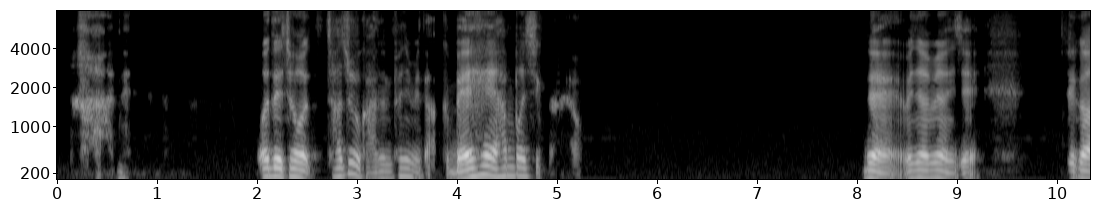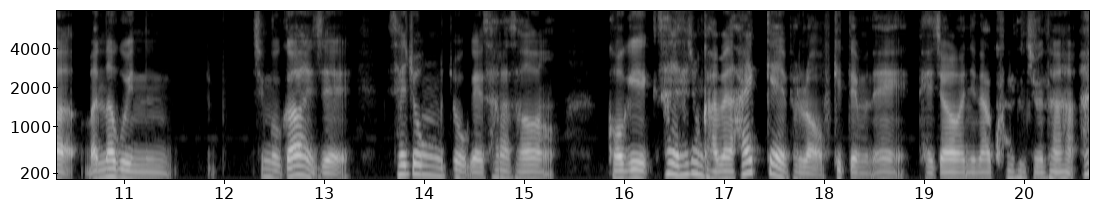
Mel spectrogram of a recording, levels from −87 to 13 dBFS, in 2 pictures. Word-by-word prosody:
아 - - -12 0.4
네. - - -15 1.3
어 145 - +4
네. 150 0 +8
저 140 -2 +4 0.2
자주 150 +5 -3
가는 115 -1 -9
편입니다. 135 -5 -7
그 - - -14
매해 150 +9 +7
1 150 +2 0
번씩 150 -2 -3
가요. - - -19 2.8
네. 120 -5 +4
왜냐면 125 -1 +2
이제 105 0 -4 0.9
제가 125 -2 +4
만나고 135 +1 +2
있는 110 -3 -6 0.8
친구가 140 - +1
이제 105 -6 -2 0.4
세종 170 - -2
쪽에 115 -4 -2
살아서 115 -2 -4 0.5
거기 125 0 +2
사실 180 -2 +1
세종 180 +2 -3
가면 120 -4 +1
할 195 +4 +1
게 190 - +2
별로 105 -4 -2
없기 - - -7
때문에 110 -1 -5
대전이나 110 +1 0
공주나 110 -2 -5
125 Hz, 200 characters per minute, -22 LUFS, 110-145 Hz, 2.8 s, 네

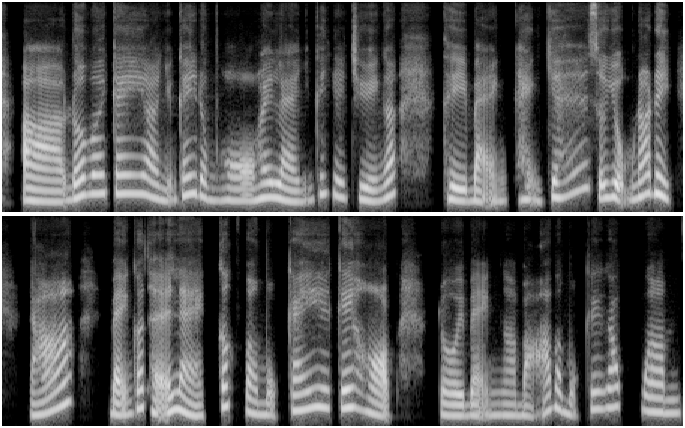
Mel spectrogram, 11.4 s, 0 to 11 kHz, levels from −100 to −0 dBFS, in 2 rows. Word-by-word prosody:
ờ, 170 -2 +4
đối 230 +7 +3
với 295 +1 +2
cái 295 -1 +1
những 200 - -6
cái 275 +4 +1
đồng 240 -8 -2
hồ 185 0 -1
hay 230 +1 +3
là 195 -7 +3
những 180 +3 -9
cái 290 +7 -5
dây 250 -4 -2
chuyền 185 -5 -1
á, 250 +5 +1 0.4
thì 195 -4 +3
bạn 180 0 -2
hạn 200 -1 -5
chế 250 - -1
sử 220 - +1
dụng 220 -3 +2
nó 260 +5 +3
đi, 285 -5 +4 0.3
đó, 270 - +2 0.3
bạn - - +2
có 285 - +2
thể 260 - +2
là 235 -8 +3 0.2
cất 310 +1 +1
vào 225 -4 0
một 180 -1 -4
cái 280 +4 +1
cái 290 +1 +5
hộp, 230 -11 +1 0.4
rồi 170 -2 +1
bạn, 180 +1 -4
ờ, 175 -1 -4
bỏ 165 +7 -3
vào 280 - +1
một 190 -7 -5
cái 270 0 -3
góc, 300 +2 -1
ơ, 225 -3 +1
225 Hz, 225 wpm, -21 LUFS, 185-280 Hz, 0.4 s, cái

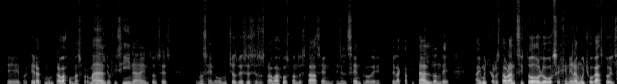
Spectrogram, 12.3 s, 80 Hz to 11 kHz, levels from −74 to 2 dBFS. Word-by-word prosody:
eh, 90 -2 -9
porque - - -14
era 100 -1 0
como 90 0 -13
un 95 - -12
trabajo 95 0 +3
más 90 0 -8
formal, 110 +2 +2
de 95 - -8
oficina, 100 +3 -5
entonces, 90 0 -10 0.5
pues 85 - -20
no 95 - -10
sé, 85 -2 -12
luego 100 +1 -12
muchas 100 -3 -6
veces 95 +1 -6
esos 95 +1 -15
trabajos 90 +2 0
cuando 85 -2 -9
estás 90 +2 0
en 85 -3 -9
en 85 0 -16
el 80 -1 -13
centro 90 -3 -5
de 75 -1 -11 0.2
de - - -8
la - - -3
capital, 95 0 +1
donde 90 -3 -5 0.5
hay 90 - -2
muchos 100 -1 -1
restaurantes 95 +3 +4
y - - -5
todo, 100 +1 +8
luego 90 -2 +5
se - - -3
genera 95 +3 +1
mucho 100 0 -1
gasto 90 -1 +4
el 80 -2 -6
95 Hz, 200 wpm, -27 LUFS, 90-100 Hz, 0.5 s, todo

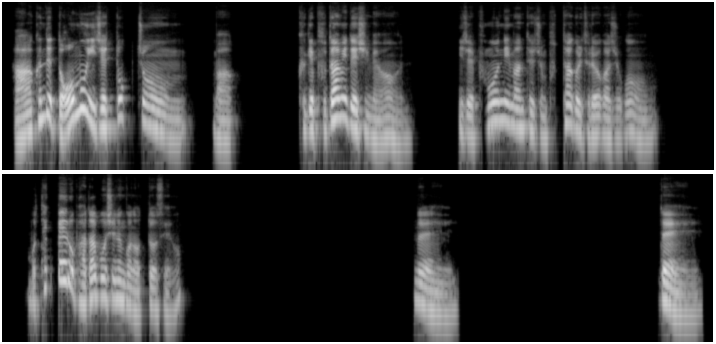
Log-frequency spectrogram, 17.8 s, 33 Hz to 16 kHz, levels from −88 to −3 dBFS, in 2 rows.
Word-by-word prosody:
아 120 +7 +3
근데 220 +5 +3
너무 290 +3 +6
이제 155 -3 +3
또 230 +1 -1
좀 135 - -3 0.3
막 100 -1 -7 0.7
그게 145 0 +1
부담이 210 +11 +5
되시면 110 - -1 0.6
이제 125 -2 -4
부모님한테 165 -4 -2
좀 120 -4 -10
부탁을 160 -1 -2
드려 120 0 -3
가지고 110 0 -8 1.0
뭐 - - -9
택배로 310 +7 +2
받아 160 +5 0
보시는 165 -3 -1
건 130 -4 -4
어떠세요? 110 - -8 2.8
네. 105 -9 -5 2.5
네. 100 -9 +1
135 Hz, 170 characters per minute, -23 LUFS, 110-165 Hz, 2.8 s, 너무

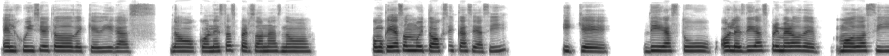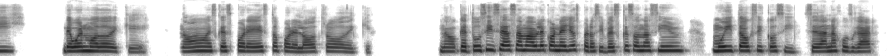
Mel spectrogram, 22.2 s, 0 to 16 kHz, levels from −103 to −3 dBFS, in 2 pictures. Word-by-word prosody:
el 255 0 +2
juicio 265 0 -1
y 270 - -1
todo 255 -1 +2
de 245 -1 -3
que 225 -2 -3
digas: 225 0 -6 0.2
"No, 240 0 -1
con 235 0 0
estas 275 +4 -2
personas 245 -1 -1
no", 235 0 -2 0.7
como 245 0 +2
que 250 - +2
ya 255 0 +6
son 280 0 +3
muy 275 -1 +3
tóxicas 255 +1 0
y 240 - 0
así. 240 +7 -6 0.6
Y 255 -2 -3
que 225 -4 0 0.4
digas 255 +1 +2
tú 255 -2 -2
o 265 - +4
les 250 -2 +3
digas 270 +1 +1
primero 265 -1 +4
de 240 -4 -1 0.2
modo 255 0 +4
así 250 -1 -3 0.6
de 250 -2 +1
buen 255 +1 +5
modo 250 -1 +3
de 230 -2 -3
que: 205 -1 -14 0.4
"No, 240 +3 0
es 255 0 -3
que 255 - 0
es 255 0 -3
por 255 -1 -1
esto, 250 +2 -2
por 245 -2 -1
el 215 -1 -1
otro, 225 +1 -4
de 205 -2 -9
que, 185 -2 -23 0.8
no", 235 -2 -4
que 260 -1 +2
tú 280 +2 +1
sí 310 +2 0
seas 300 0 +3
amable 295 -1 +5
con 295 -1 +3
ellos, 295 +2 +2
pero 255 -4 -1
si 240 -1 -7
ves 240 +1 -2
que 285 - -4
son 275 -1 +1
así 270 0 -1 0.3
muy 260 +1 +3
tóxicos 260 -1 -1
y 205 -3 -11
se 235 - -4
dan 235 +2 +2
a 255 - 0
juzgar, 230 -2 -2
250 Hz, 185 wpm, -23 LUFS, 235-265 Hz, 0.8 s, ya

